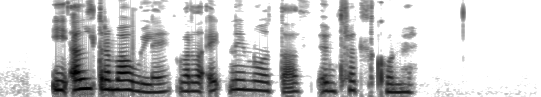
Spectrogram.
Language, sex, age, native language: Icelandic, female, 18-19, Icelandic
